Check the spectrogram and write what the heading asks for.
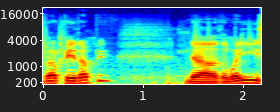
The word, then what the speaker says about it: rape: And the design we're doing is called rape rape. Now, the way you spell it, please don't get it twisted with an English word that is spelled the same.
